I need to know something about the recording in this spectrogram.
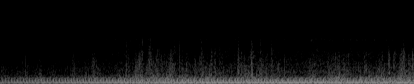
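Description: Harley-Davidson V-twin motorcycle engine running steadily while riding, a low even drone with wind on the microphone, fading in over the first couple of seconds.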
